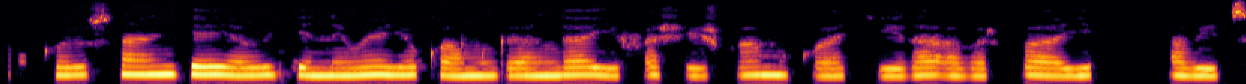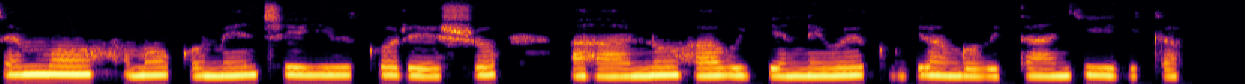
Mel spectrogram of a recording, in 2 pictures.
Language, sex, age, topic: Kinyarwanda, female, 18-24, health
